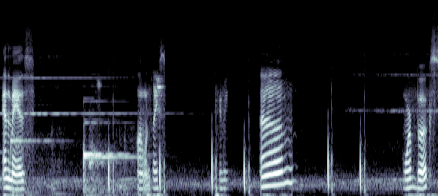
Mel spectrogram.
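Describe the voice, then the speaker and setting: Stuffy-nosed streamer muttering over music. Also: female voice, low-pitched, animated, extremely slow, long pauses, dull audio. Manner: muses aloud, reads in-game text, chuckles often. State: stuffy nose. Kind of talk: casual gameplay commentary.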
